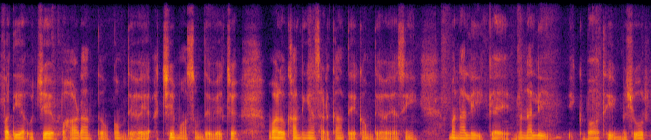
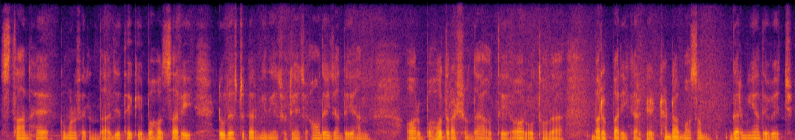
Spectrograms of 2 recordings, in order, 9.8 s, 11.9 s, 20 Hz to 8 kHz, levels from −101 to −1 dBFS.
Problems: background conversations at intervals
